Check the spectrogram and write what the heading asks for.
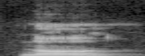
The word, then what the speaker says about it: gnaw: In GN, G is silent, as in resign, consign, benign means kind, foreign, gnaw, GNAW, that means bite, gnash means strike teeth, as in anger.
